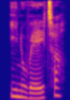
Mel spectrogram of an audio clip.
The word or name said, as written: innovator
